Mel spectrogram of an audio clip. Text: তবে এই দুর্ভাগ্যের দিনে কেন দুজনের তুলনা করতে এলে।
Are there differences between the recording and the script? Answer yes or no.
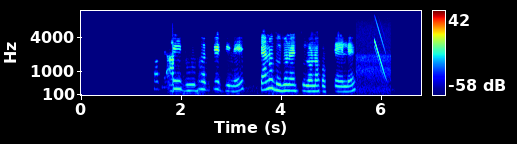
no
